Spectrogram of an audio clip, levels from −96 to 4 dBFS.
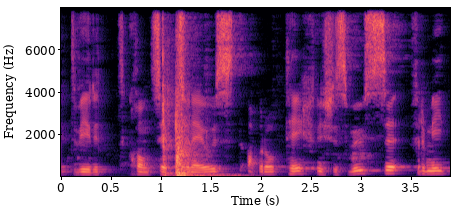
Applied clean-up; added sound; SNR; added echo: classical method log-MMSE.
